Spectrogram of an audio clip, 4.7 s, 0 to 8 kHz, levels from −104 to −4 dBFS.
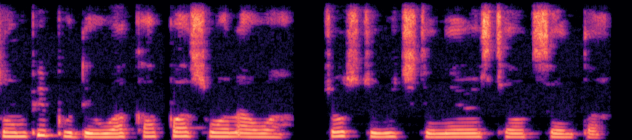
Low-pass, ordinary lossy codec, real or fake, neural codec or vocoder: none; none; real; none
